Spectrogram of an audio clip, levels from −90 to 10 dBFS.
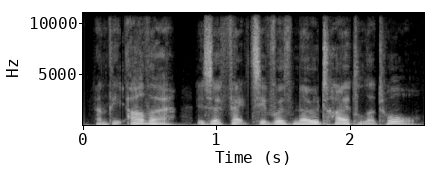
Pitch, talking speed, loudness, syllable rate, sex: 110 Hz, 235 wpm, -17 LUFS, 6.8 syllables/s, male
